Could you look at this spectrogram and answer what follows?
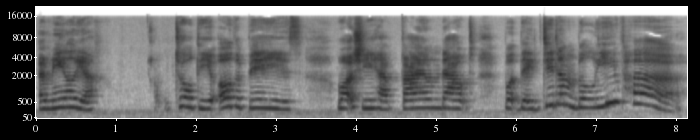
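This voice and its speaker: A woman narrating a children's bedtime story in an expressive, deliberate manner aimed at small children. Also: high voice.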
